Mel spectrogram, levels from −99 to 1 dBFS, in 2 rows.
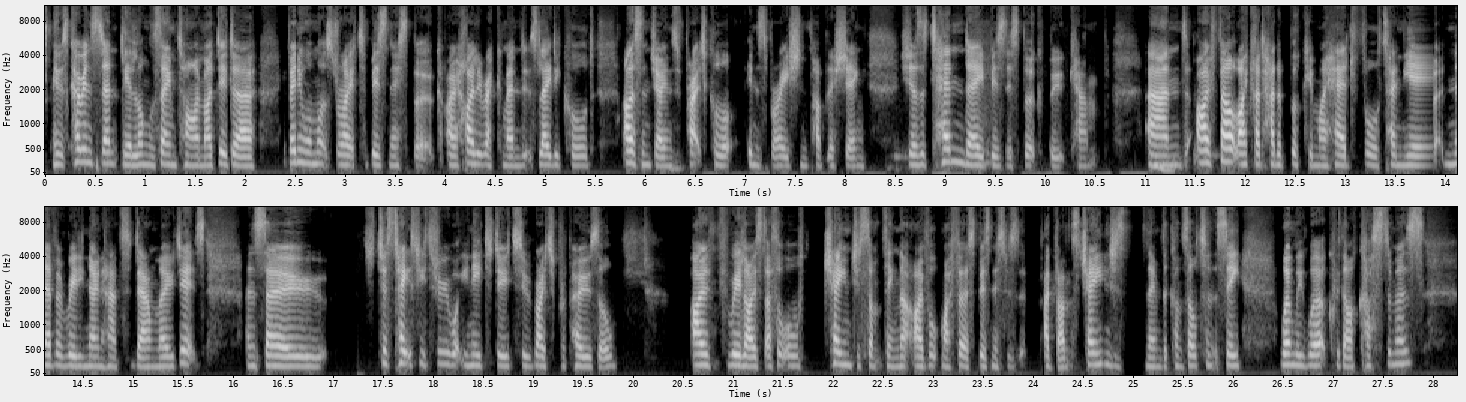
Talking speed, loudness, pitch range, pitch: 225 wpm, -22 LUFS, 185-215 Hz, 195 Hz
